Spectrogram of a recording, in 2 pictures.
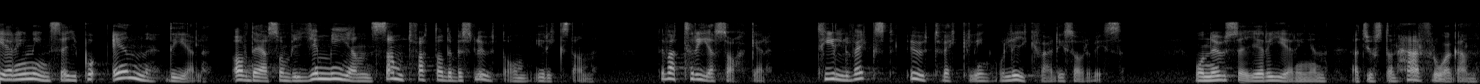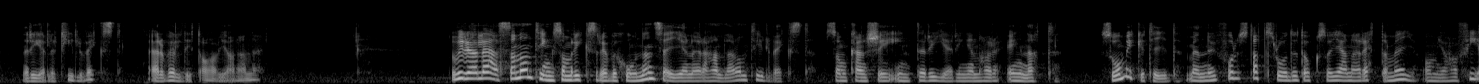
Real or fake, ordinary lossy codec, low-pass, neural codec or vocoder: fake; none; 7.2 kHz; vocoder, 44.1 kHz, 128 mel bands every 512 samples, BigVGAN v2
